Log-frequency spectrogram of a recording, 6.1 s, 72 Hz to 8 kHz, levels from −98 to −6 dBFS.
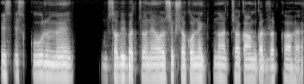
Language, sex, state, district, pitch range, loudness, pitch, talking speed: Hindi, male, Uttar Pradesh, Jyotiba Phule Nagar, 100-110 Hz, -19 LUFS, 110 Hz, 145 wpm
